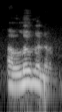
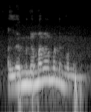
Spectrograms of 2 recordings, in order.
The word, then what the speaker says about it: aluminium: Okay, another hard word I had as a kid was aluminum. Aluminium.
